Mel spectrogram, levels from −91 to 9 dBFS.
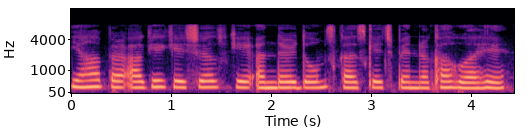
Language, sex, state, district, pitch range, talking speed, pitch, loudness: Hindi, female, Arunachal Pradesh, Longding, 245-270 Hz, 190 wpm, 255 Hz, -11 LUFS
